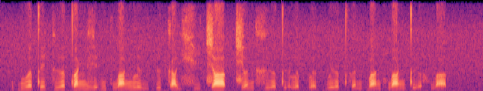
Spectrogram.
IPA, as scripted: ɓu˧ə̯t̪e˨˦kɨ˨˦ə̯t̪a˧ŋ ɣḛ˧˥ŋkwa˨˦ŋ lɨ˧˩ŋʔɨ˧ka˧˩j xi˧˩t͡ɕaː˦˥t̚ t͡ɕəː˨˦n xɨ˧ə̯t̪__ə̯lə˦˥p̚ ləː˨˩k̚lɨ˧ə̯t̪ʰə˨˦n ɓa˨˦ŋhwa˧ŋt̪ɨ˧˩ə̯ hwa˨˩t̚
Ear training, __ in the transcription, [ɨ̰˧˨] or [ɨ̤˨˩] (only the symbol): ɨ̰˧˨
